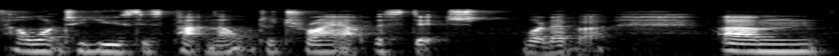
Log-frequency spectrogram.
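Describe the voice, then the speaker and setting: Recorded indoors in her home kitchen, a middle-aged woman's crafting podcast is casual show-and-tell: she chats and rambles about her projects with many ums. Her voice sits low, slightly bright and level, at a moderate pace.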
